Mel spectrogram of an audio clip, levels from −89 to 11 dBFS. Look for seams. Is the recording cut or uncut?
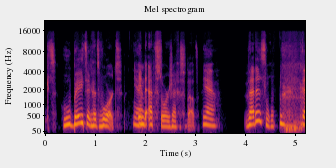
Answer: uncut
